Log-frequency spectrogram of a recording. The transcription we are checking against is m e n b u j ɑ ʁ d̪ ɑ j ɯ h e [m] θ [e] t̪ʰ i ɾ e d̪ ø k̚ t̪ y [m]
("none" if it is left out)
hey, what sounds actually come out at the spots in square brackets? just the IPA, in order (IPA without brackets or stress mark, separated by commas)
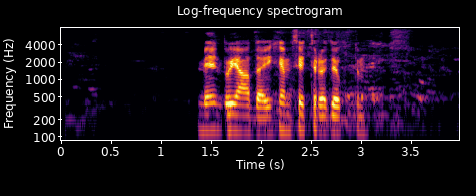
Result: m, e, m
